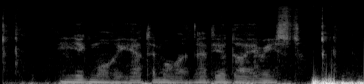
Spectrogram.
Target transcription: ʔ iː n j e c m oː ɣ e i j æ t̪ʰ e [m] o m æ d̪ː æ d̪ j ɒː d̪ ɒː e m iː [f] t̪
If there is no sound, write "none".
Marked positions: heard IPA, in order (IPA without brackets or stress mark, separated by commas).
m, s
